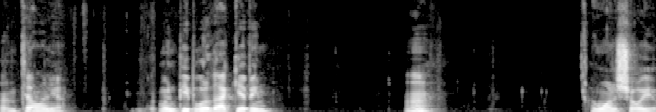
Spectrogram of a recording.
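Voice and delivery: speaking with mouth full of food. Thanking people for their generosity while eating, talking with mouth full. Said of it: "it's not rude to eat with your mouth full".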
